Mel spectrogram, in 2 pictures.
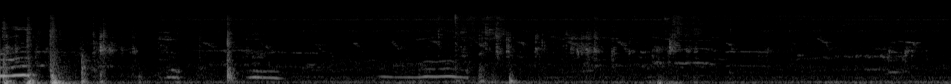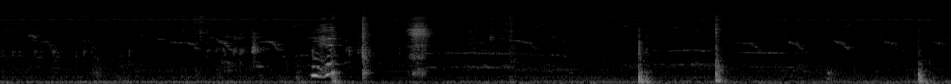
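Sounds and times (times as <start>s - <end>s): birds chirping: 0.0s - 15.2s.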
